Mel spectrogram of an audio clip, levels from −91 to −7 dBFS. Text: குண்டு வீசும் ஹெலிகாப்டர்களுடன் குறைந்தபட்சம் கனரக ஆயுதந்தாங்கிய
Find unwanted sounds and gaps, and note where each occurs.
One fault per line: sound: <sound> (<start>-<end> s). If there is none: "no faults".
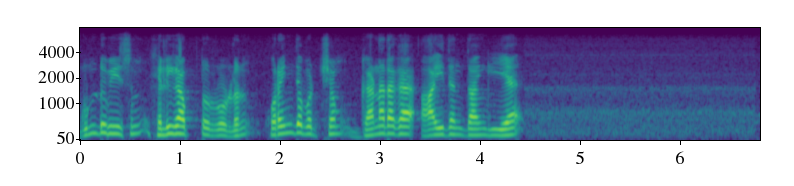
no faults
